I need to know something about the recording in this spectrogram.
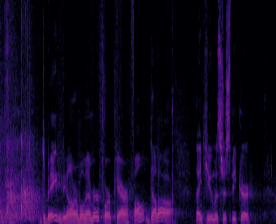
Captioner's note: some Applause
